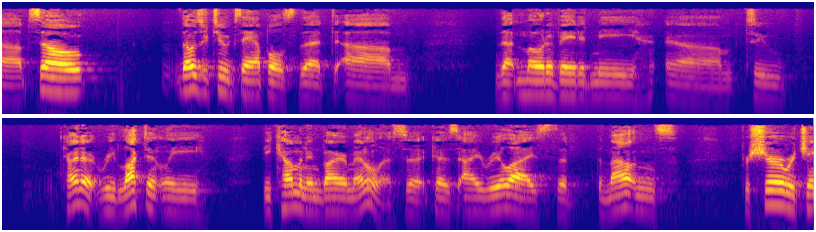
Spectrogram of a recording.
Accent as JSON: {"language": "English", "region": "Massachusetts", "country": "United States", "tie": "born or raised there", "said": "And I would say there was different indicators growing up on Cape Cod. Growing up on Cape Cod, always wanting to snowboard and studying the Pilgrims, harsh winters"}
